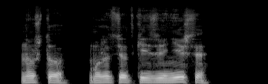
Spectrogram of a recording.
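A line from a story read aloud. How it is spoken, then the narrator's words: Bored tone. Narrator (Russian): Скучающим тоном спросил Нед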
